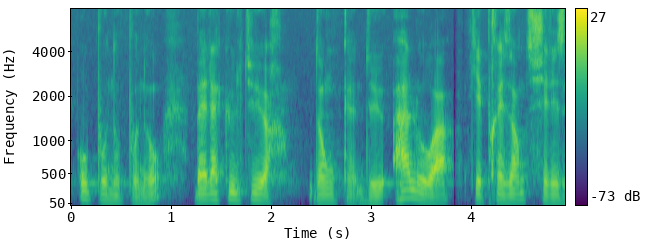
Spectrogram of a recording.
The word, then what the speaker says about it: aloha: Aloha les amis. Alo, oha, ra. Voilà les 3 syllabes que l'on retrouve dans le mot aloha et qui est très important de bien assimiler.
